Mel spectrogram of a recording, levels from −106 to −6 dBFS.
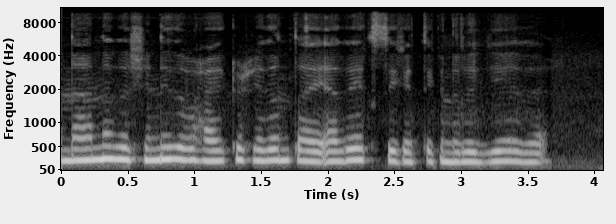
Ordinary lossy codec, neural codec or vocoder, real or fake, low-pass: none; vocoder, 22.05 kHz, 80 mel bands, Vocos; fake; 9.9 kHz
